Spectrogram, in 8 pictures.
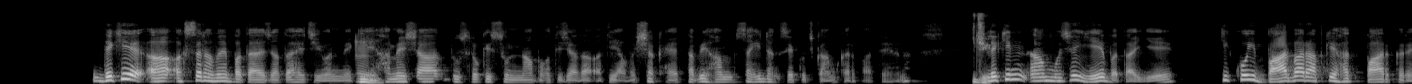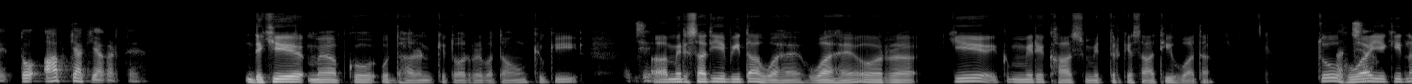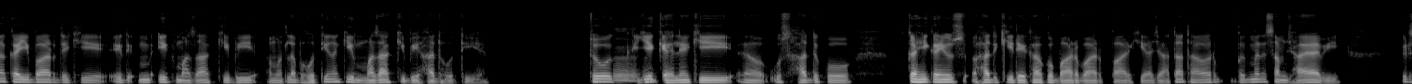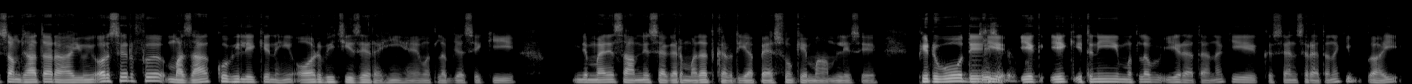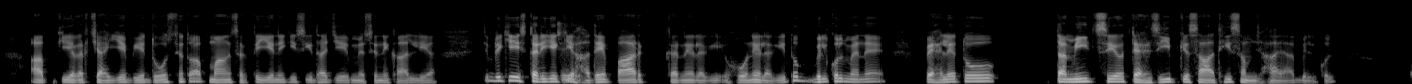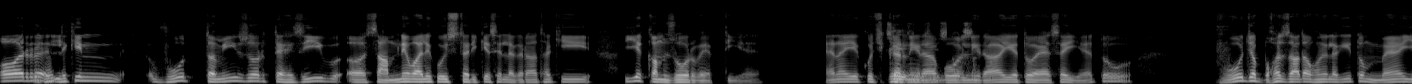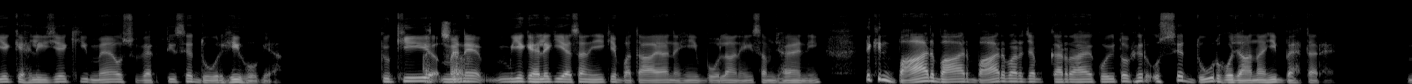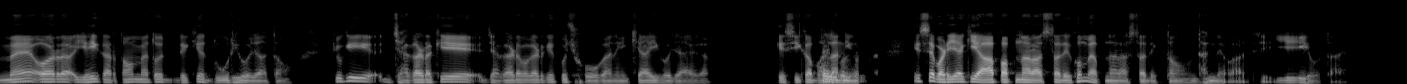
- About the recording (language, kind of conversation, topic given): Hindi, podcast, कोई बार-बार आपकी हद पार करे तो आप क्या करते हैं?
- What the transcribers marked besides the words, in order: lip smack; in English: "सेंस"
